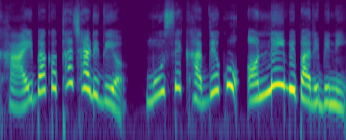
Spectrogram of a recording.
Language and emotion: Odia, disgusted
